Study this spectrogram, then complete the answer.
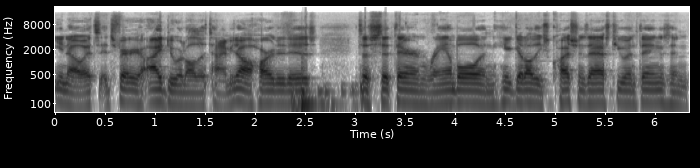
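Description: A man with a fairly low voice talks at a very fast pace in a flat, monotone way. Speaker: MMA show host. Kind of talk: commentary. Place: home room. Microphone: webcam.

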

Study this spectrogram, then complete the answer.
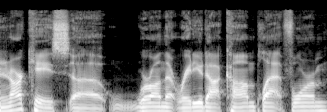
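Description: A man's fairly low voice, a plain, everyday voice, at a moderate pace, on a very clean recording with a silent background. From Illinois Midwest, raised in a small town. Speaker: radio broadcaster, sports radio programming director and voiceover artist. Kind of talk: casual podcast interview answer.

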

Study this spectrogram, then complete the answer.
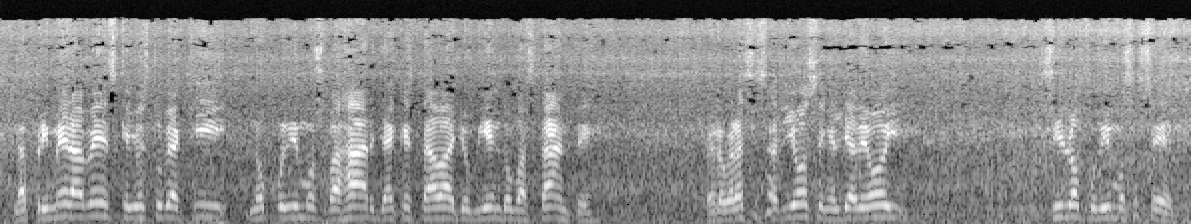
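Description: Against noticeable background noise, a man with a high-pitched voice talks at a moderate pace, leaving long, frequent pauses. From Dominican Republic. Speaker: travel vlogger. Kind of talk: travel vlog narration. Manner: animated.

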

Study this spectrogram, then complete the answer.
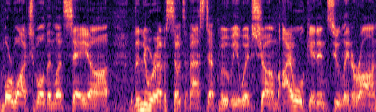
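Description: A man with a plain, everyday voice speaks fairly quickly in a fairly low pitch, his intonation fairly even and his loudness very even. Light background noise can be heard. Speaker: YouTube channel host. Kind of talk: casual vlog chat. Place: home room. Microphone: webcam.

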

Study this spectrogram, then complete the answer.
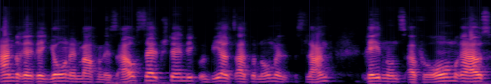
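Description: A man delivers his words at a moderate pace and fairly even intonation, with a quiet background. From Italy. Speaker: regional politician. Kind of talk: press conference statement. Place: meeting room. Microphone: podium.

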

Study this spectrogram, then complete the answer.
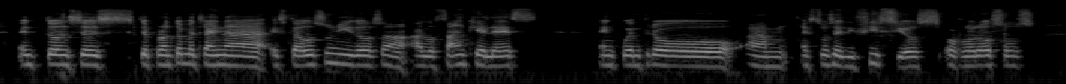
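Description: The voice has a dark, mellow tone and monotone, flat intonation at a fairly slow pace. The background is quiet. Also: woman. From Zoogocho, Oaxaca, Mexico. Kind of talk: casual interview about her life story. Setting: video call. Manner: hesitant, with repetitions and fillers. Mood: reflective, grateful. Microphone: video call.

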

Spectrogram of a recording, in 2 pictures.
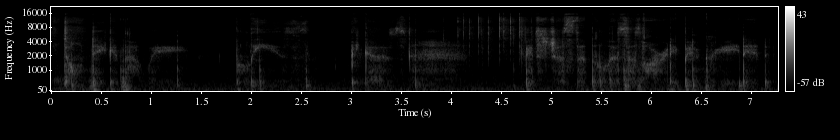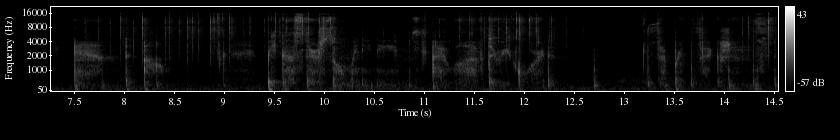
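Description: A soft-spoken woman whispering at a fairly slow pace, with long, frequent pauses. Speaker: content creator. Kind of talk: casual vlog chat. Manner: soft close-up ASMR whisper. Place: home room.

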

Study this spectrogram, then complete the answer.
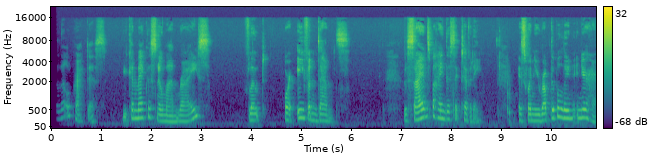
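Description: A woman speaks at a moderate pace with a medium pitch, a dark, mellow tone and an upbeat tone. Her voice is somewhat breathy, her pitch swings very widely, and she takes long, frequent pauses. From Northern Ireland. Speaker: primary school teacher and circus performer; primary school teacher. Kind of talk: children's craft tutorial to camera. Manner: upbeat, friendly. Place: home room. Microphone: phone near.

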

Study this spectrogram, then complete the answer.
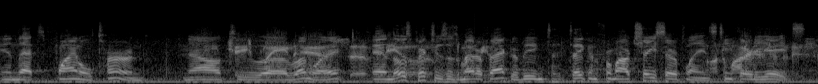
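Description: A man's speech at a moderate pace with fairly even intonation, against noticeable background noise.

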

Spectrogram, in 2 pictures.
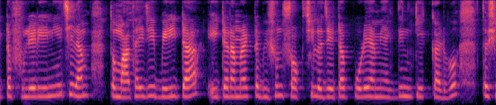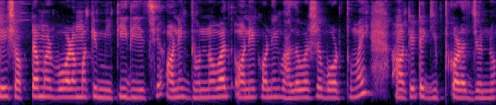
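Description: A woman's high-pitched, monotone voice with flat intonation, on a very clean recording with a silent background. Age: young. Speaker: lifestyle vlogger. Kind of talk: vlog voice-over. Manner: casual, repetitive fillers.

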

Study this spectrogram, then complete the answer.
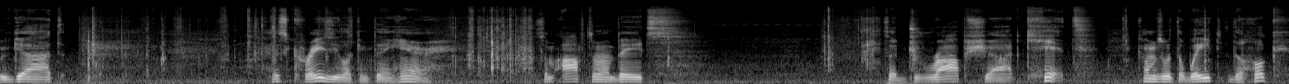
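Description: A man at a very slow pace, with long, frequent pauses, ordinary pitch variation, a dry sound with no echo and light background noise. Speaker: fishing vlogger. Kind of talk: casual unboxing commentary. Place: garden. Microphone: phone near.

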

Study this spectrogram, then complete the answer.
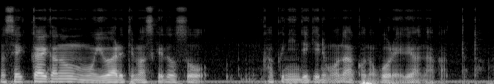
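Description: Noticeable background noise fills the recording, along with audible room echo. Through it, a man speaks. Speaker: radiologist. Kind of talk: lecture. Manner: calm, measured with frequent filler pauses.

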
